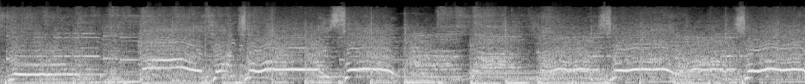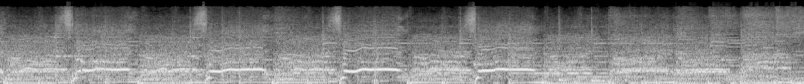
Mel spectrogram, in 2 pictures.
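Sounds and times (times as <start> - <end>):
bass and drums: 0.0 - 16.0
gospel worship music: 0.0 - 16.0
person singing: 0.0 - 16.0
choir singing: 1.4 - 16.0.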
